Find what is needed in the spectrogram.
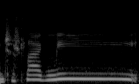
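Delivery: very high, drawn-out squeak; high playful squeal. Pretend. Streamer delighted at a kindred character, high drawn-out squeal.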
